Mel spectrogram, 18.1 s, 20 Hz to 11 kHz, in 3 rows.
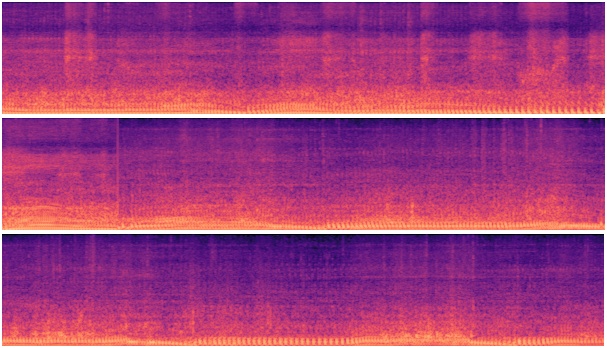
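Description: A Jettor Snake 250 trail motorcycle's engine revving up and down again and again as it labours over loose stone and sand, where the bike sinks and the tyres find little grip. Stones scrape and clatter over the first several seconds. The engine fades out at the end.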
